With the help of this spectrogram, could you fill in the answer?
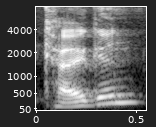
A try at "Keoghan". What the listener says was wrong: I thought it was Keegan, man. I thought it was Barry Keegan. I think the O is silent. I think it's Barry Keegan.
